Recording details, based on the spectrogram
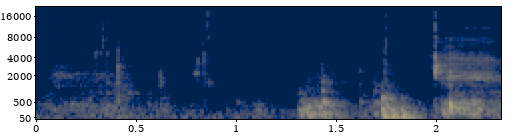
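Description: Quiet, close chewing of smoky paprika potato chips, soft mouth crunches that grow into several louder, crisp bites toward the end.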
